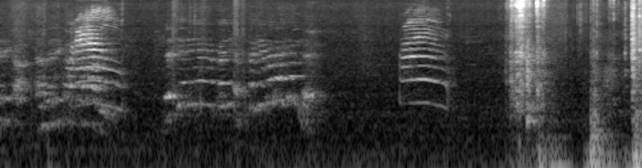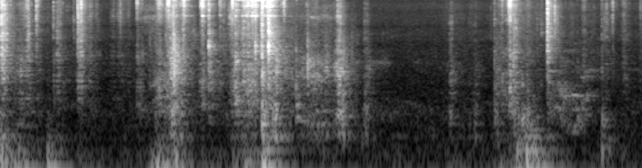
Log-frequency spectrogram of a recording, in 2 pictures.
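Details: Domestic cat named Tina, indoors, fighting with a furry key holder and jumping at the door to pull down a key; three drawn-out, wavering meows in the first six seconds, then repeated loud thumps and bangs of play against the door.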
